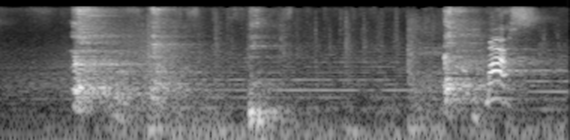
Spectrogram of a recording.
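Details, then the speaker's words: Person coughing, saying they are only coughing and sneezing because they are sick, in a clip on cough and sneeze etiquette. "Saya kan batuk doang. M bersin. Namanya orang sakit masalah saya."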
